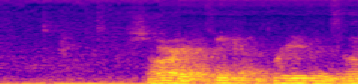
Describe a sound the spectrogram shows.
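A man speaks through a microphone in an echoing room.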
